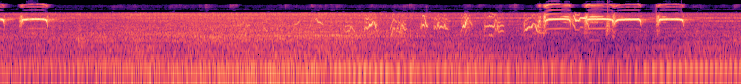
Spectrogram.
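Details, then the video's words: Bar-winged prinia calling over steady background hiss and rumble: a single high arched chirp, then a closing cluster of quick, sharp repeated notes, recorded as a forest lure sound. "Suara Pikat Burung Ciblek"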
